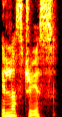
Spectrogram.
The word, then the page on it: illustrious: British English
